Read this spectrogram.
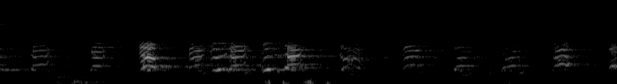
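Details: Petit Basset Griffon Vendéen chasing a rabbit, recorded 05/10/2014; about a dozen loud, harmonic bays in quick, uneven succession, each short and slightly hoarse, with faint low thumps and rustling between them.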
